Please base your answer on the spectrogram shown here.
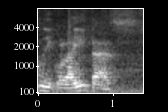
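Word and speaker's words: nicolaítas: Bueno, en Pérgamo había un grupo de personas llamados Nicolaitas. Porque tiene acento en la I, Nicolaitas, ¿verdad? Nicolaitas.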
